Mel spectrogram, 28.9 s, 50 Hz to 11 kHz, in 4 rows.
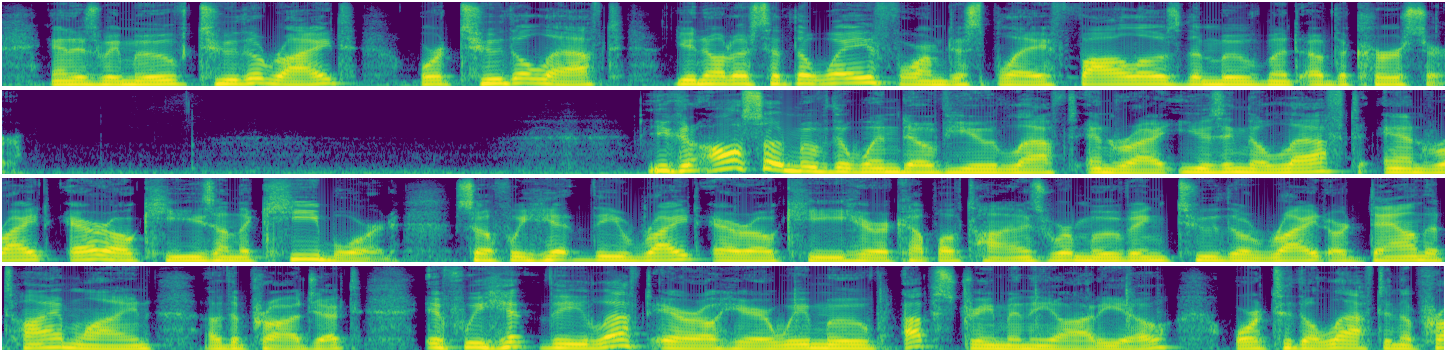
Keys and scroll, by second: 17.3 Right, 17.8 Right, 18.2 Right, 18.7 Right, 19.1 Right, 19.5 Right, 25.3 Left, 25.7 Left, 26.1 Left, 26.5 Left, 26.9 Left, 27.4 Left.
